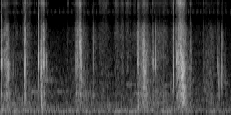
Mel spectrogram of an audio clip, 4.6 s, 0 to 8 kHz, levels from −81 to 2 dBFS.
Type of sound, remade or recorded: recorded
